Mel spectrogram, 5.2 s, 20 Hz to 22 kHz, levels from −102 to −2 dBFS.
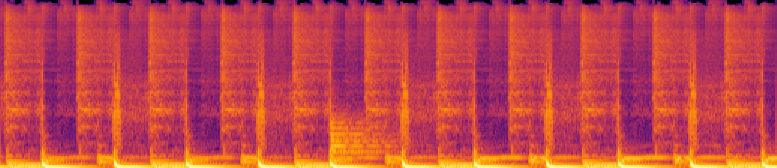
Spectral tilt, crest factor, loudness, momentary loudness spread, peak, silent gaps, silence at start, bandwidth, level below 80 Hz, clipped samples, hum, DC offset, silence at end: -5 dB/octave; 10 dB; -13 LUFS; 2 LU; 0 dBFS; none; 0 s; over 20 kHz; -10 dBFS; under 0.1%; none; under 0.1%; 0 s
